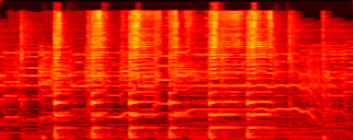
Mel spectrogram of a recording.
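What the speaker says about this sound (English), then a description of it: "One of the problems you'll encounter on the bottom E string is a buzzy note" Low E string on a guitar played one note at a time in a steady rhythm, with a buzzy, rattling attack on each pluck. About eight or nine plucks, close and clear, with no talking.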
